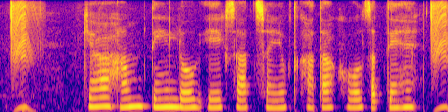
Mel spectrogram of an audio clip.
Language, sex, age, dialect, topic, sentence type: Hindi, female, 25-30, Garhwali, banking, question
